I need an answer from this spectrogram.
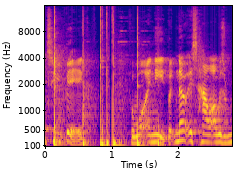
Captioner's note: hammer rapidly slamming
